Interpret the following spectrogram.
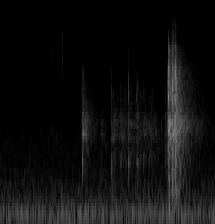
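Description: Handling noise: a few light clicks, then a short sharp snap near the end.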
